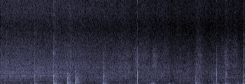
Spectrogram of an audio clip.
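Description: A pork sour cream and dill sauce cooks in a pan, with a soft steady sizzle and bubbling. Spoon scrapes and stirring taps recur at irregular intervals, and the whole sound stays fairly faint.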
